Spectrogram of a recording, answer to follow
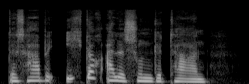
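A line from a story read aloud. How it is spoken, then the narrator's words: Stammered. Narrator (German): stammelt Jan Ole deshalb nur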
